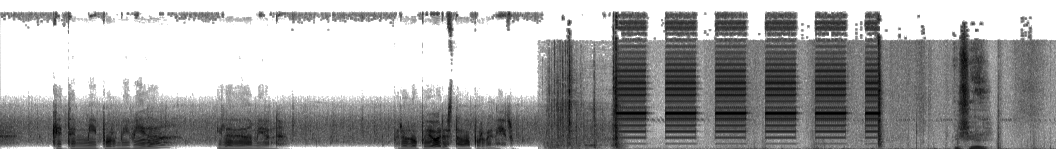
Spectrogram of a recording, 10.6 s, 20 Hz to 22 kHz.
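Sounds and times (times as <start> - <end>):
speech: 0.6 - 2.9, 4.0 - 5.8, 9.6 - 10.0
alarm clock ringing with bright harmonic beeping: 5.5 - 8.9.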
